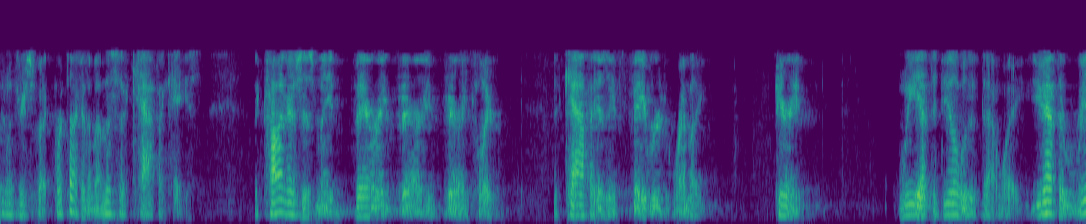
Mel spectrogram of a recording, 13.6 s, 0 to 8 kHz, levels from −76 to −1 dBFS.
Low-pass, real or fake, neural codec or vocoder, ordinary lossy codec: 7.2 kHz; fake; vocoder, 22.05 kHz, 80 mel bands, HiFi-GAN; AAC, 16 kbps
